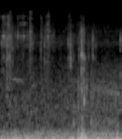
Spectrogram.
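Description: Keys jangle close by, left behind at a stalled MAN horse box truck that won't start, in a short burst of metallic rattling with a couple of louder shakes, over low rumbling background noise.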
